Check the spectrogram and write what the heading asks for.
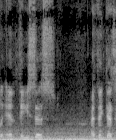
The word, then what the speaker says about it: enthesis: how you pronounce it's e n t h e s i s enthesis I think is what it's called enthesis I don't know I've just read it I've never heard it pronounced so but it's inflammation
